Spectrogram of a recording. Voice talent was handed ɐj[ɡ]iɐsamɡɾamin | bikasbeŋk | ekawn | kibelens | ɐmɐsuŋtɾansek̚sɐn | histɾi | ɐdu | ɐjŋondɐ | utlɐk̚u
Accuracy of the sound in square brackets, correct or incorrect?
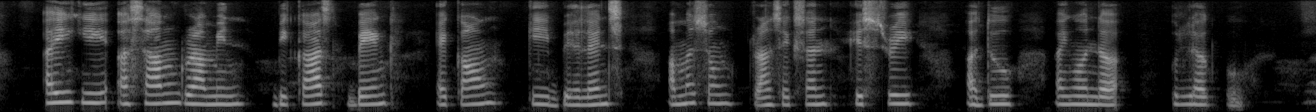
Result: correct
